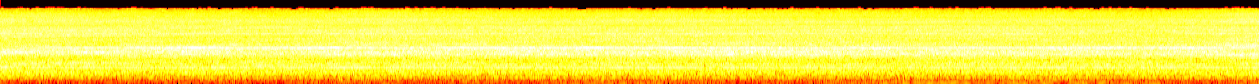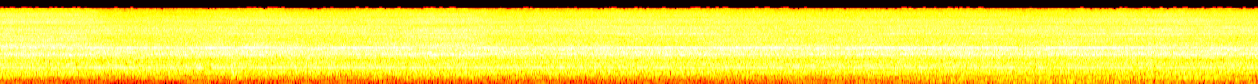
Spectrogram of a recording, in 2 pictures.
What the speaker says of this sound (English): It's a brush hair dryer, so it blows out cool air.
